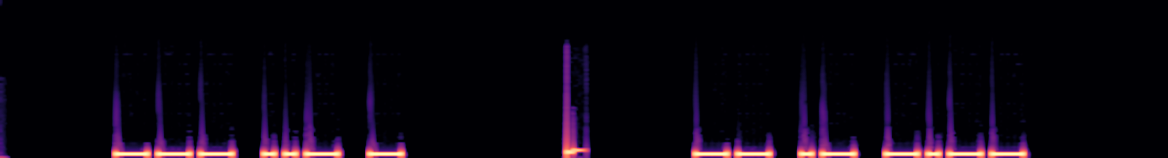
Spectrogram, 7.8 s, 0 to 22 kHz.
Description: Morse code, heard as a keyed tone, about 17 wpm, 700 Hz. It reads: OUT MAY
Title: Sentences from Top 100 Words - New Word Drill - 17wpm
